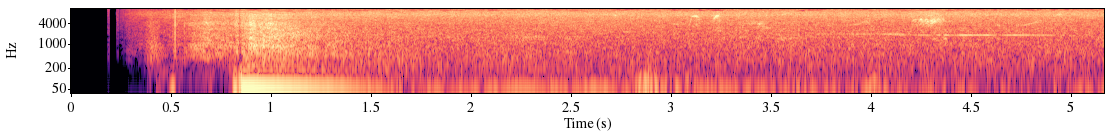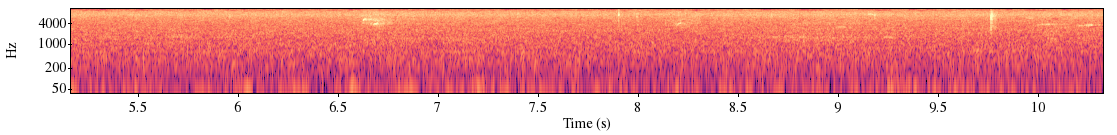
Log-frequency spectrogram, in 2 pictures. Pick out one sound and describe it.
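Wind blows softly outdoors, rustling tree branches.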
